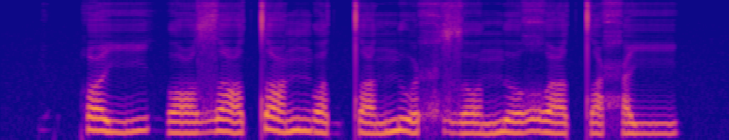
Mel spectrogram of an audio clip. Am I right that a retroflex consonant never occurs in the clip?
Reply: yes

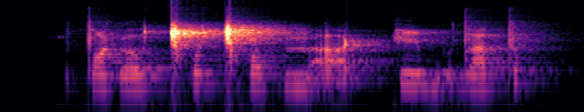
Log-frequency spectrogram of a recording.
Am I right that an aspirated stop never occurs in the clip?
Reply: no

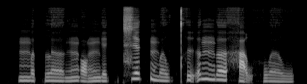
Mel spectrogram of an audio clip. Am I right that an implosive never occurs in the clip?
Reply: yes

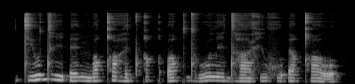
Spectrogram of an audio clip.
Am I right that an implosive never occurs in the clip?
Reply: yes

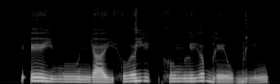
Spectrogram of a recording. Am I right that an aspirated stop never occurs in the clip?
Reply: yes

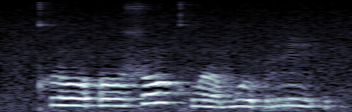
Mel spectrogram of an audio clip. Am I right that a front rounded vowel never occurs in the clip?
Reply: yes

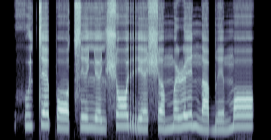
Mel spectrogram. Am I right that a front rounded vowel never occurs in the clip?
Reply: yes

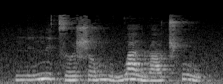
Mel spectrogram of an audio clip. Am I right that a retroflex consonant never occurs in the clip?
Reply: no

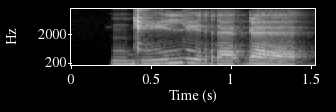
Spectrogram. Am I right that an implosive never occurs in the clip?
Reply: no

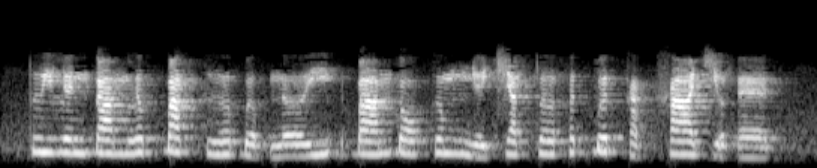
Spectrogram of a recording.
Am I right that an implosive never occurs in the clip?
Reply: no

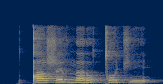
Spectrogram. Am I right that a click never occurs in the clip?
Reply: no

